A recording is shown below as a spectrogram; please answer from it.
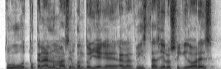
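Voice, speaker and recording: Animated young Mexican man, Sinaloa accent. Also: high voice, fairly quick. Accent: Sinaloa Mexican Spanish. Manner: animated, gestures a lot, repeats and restarts words. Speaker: podcast guest, content creator. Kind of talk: casual chat. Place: small dark podcast studio. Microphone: studio mic on boom arm, headphones.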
